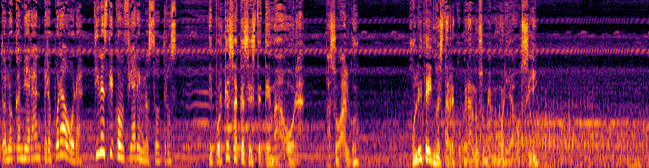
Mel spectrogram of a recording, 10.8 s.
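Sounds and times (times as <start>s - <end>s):
speech: 0.0s - 6.2s, 6.8s - 9.2s
helicopter droning: 2.9s - 10.8s.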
